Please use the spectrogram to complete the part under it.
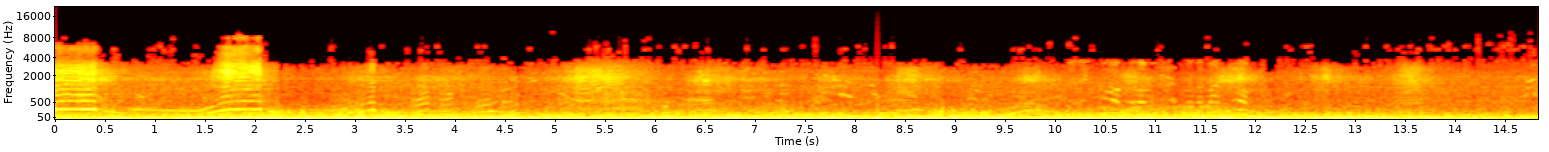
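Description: A snowmobile engine revs up sharply a few times.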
